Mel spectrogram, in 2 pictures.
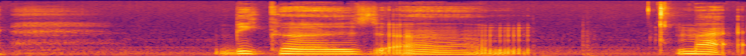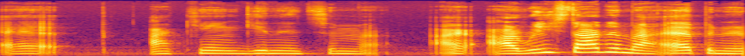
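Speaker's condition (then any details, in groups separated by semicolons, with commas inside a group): Cerebral palsy; wheelchair user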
